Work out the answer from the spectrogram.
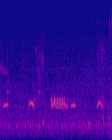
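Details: A ring-necked dove on an African afternoon safari, with elephants feeding nearby, gives mellow, mid-pitched coos: short notes around a longer drawn-out coo, repeated about every half second over a quiet outdoor background.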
